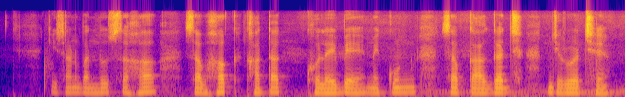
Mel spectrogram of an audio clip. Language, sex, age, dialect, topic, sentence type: Maithili, male, 18-24, Angika, banking, question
